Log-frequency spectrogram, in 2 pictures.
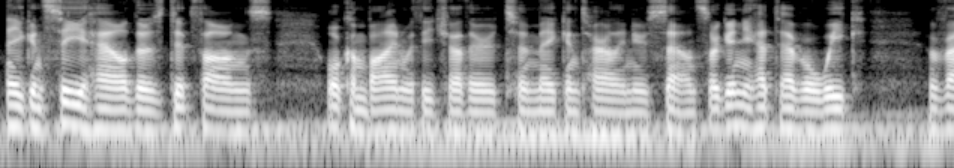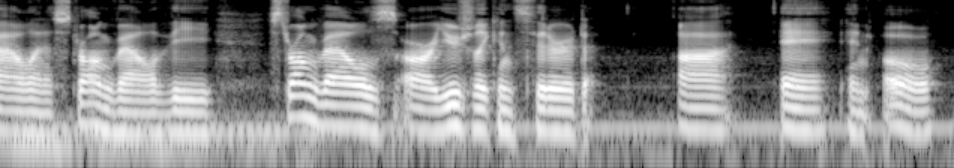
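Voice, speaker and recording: A man's voice: fairly low pitch, flat delivery, moderate pace, fairly bright tone, clear, resonant tone. A man teaching a language-building lesson, patiently spelling out sounds with some filler words. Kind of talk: explanatory lesson.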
